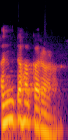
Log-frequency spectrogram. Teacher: એને વિસર્ગ કહેવાય અને વિસર્ગનું ઉચ્ચારણ હ થાય છે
